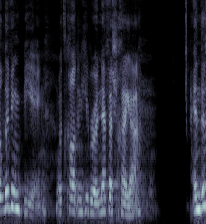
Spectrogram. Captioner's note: hebrew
